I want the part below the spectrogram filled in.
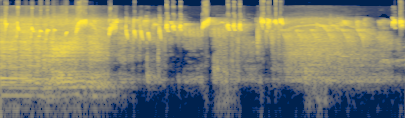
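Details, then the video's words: Male kolibri ninja sunbird, played to train cage birds to sing: very high, thin chirps and short trills in quick clusters, starting over a rushing hiss that fades, then crisp clicking bursts and a buzzy sweep. "PANCINGAN KONIN JANTAN BIAR GACOR"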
